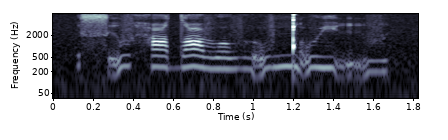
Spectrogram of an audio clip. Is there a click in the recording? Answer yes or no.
yes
